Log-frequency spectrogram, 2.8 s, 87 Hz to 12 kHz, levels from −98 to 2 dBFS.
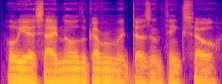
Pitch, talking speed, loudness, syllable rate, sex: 95 Hz, 195 wpm, -16 LUFS, 4.2 syllables/s, male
